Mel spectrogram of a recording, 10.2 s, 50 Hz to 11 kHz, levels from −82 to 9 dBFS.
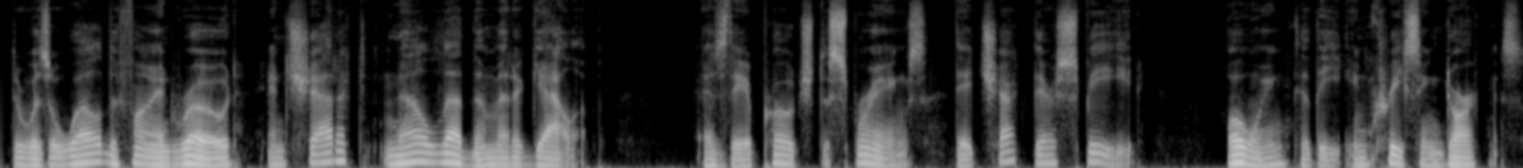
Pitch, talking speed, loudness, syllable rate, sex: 105 Hz, 165 wpm, -20 LUFS, 4.7 syllables/s, male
